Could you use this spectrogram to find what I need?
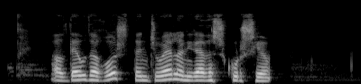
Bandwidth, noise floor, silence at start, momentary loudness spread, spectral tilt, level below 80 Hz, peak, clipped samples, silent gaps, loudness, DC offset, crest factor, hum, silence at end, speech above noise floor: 11.5 kHz; -62 dBFS; 0.5 s; 7 LU; -5 dB/octave; -72 dBFS; -4 dBFS; under 0.1%; none; -19 LUFS; under 0.1%; 16 dB; none; 0.9 s; 44 dB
